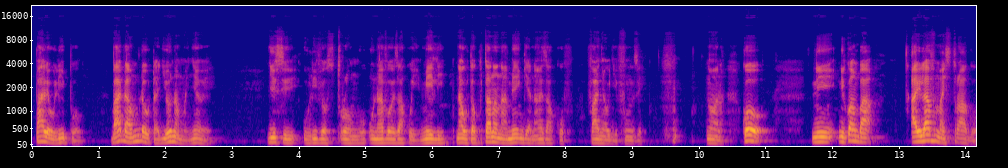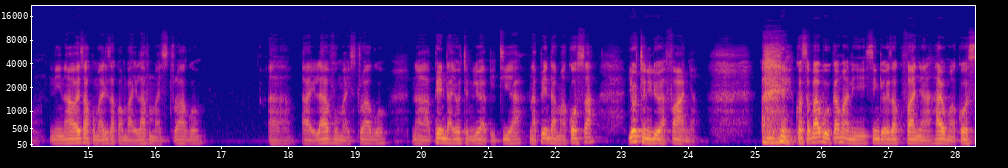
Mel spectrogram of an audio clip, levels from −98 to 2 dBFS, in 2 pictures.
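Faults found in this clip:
No faults found in the speech recording; nothing to action on this ticket.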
